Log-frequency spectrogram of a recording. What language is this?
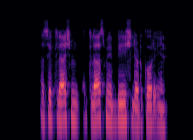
Kalkoti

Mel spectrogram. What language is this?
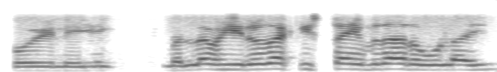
Punjabi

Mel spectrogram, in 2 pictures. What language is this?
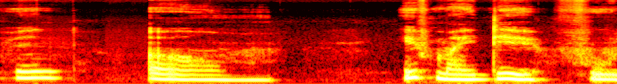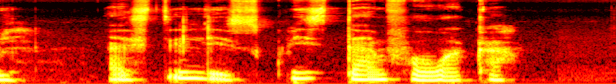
Nigerian Pidgin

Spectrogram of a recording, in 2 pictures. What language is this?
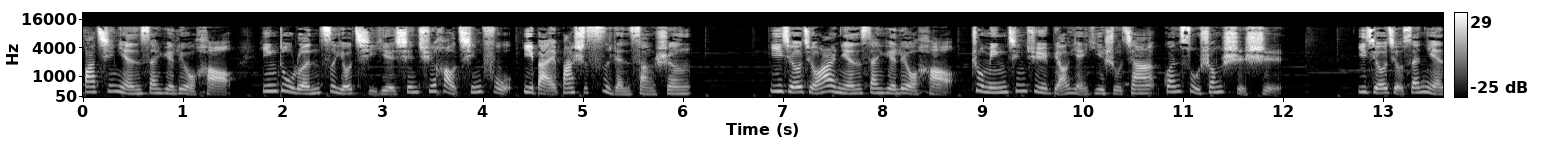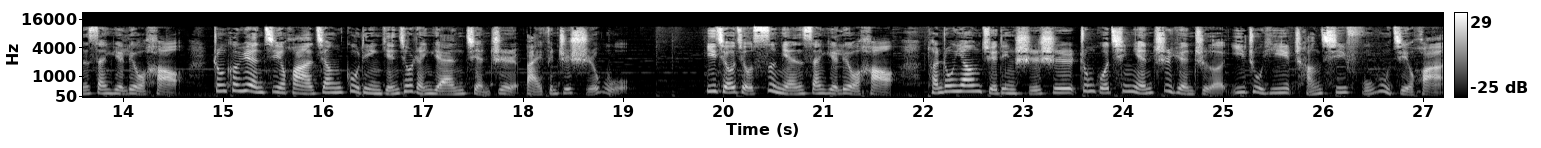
Chinese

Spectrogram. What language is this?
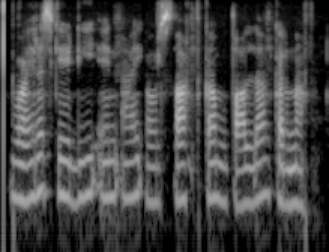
Urdu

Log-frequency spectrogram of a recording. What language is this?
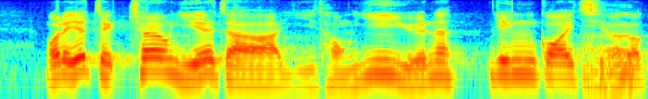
Cantonese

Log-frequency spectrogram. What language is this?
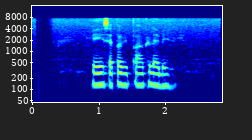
Sinhala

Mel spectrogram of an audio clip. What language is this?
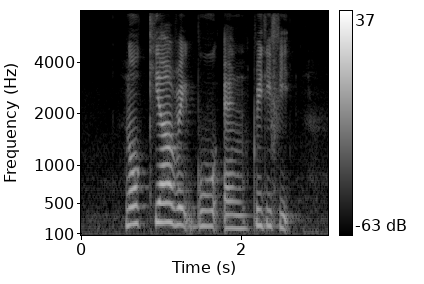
English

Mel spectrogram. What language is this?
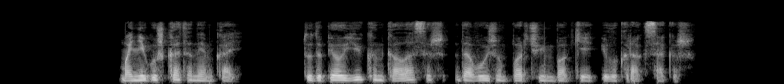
Mari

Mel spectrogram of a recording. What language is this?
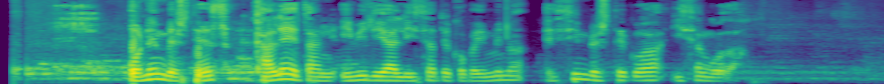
Basque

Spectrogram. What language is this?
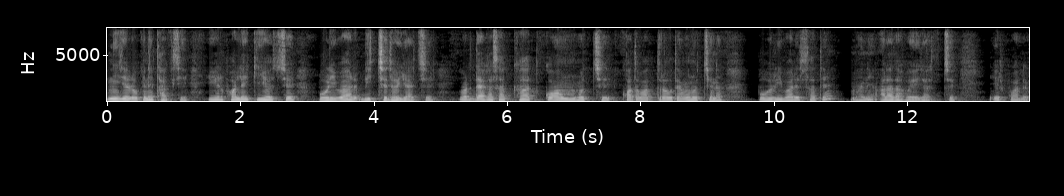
Bangla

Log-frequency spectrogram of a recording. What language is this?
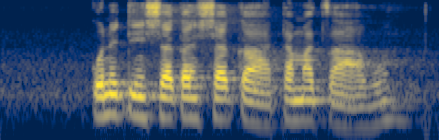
Tsonga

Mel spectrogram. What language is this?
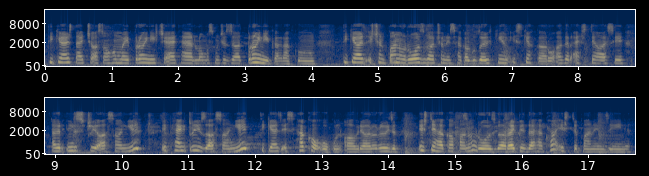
Kashmiri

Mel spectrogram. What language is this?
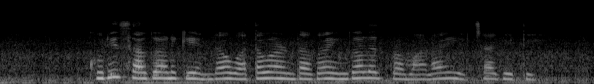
Kannada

